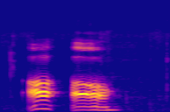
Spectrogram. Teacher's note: कहाँ से होगा, तो कंठ से होगा। देखिए अगर बोलेंगे आ तो कहाँ से, तो हम कंठ से बोल रहे हैं।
